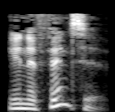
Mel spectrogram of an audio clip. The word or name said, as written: inoffensive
